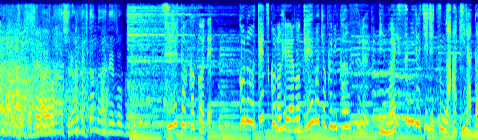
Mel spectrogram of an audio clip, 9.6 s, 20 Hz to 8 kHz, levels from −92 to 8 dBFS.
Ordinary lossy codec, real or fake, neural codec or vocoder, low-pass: none; real; none; 7.2 kHz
